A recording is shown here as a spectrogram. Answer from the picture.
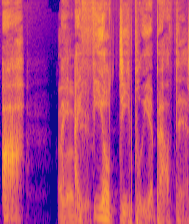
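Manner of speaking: bad, raspy put-on actor voice. Retelling a speech about film as a visual medium: Ethan Hawke voice. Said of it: "in that Ethan Hawke way".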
